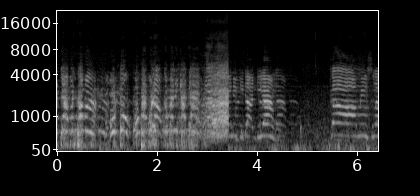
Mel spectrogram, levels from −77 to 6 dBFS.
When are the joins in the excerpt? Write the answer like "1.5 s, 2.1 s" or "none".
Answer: 3.4 s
